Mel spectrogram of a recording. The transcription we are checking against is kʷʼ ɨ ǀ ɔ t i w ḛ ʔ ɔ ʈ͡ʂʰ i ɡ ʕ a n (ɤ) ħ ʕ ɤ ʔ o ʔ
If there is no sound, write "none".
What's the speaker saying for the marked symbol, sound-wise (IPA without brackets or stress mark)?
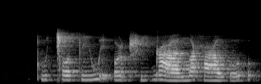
ɔ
